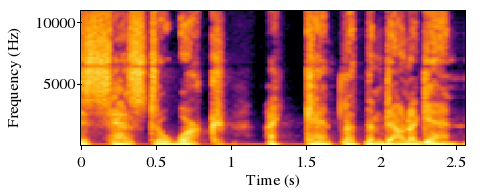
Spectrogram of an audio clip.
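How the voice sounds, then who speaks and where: Over light background noise, a man puts on a character voice at a medium pitch and a moderate pace. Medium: audio drama.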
